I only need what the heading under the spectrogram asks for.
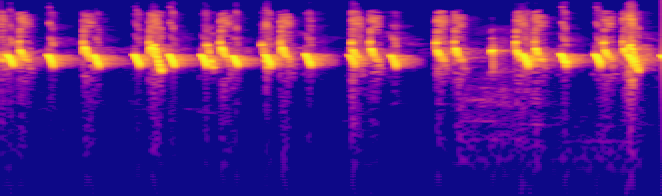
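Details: Sooty-headed bulbul lure calls meant to bring wild birds down: paired, sharp chirps at an energetic pace, broken by a short silent gap midway.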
